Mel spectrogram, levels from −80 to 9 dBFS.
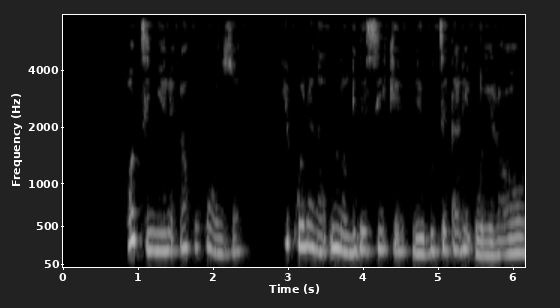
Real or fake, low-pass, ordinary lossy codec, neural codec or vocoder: real; 7.2 kHz; none; none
